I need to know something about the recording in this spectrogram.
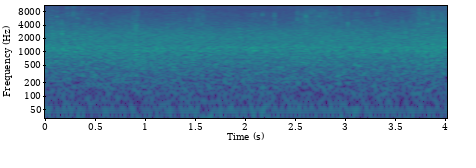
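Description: Steady rush of river current flowing around a wading angler's legs.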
